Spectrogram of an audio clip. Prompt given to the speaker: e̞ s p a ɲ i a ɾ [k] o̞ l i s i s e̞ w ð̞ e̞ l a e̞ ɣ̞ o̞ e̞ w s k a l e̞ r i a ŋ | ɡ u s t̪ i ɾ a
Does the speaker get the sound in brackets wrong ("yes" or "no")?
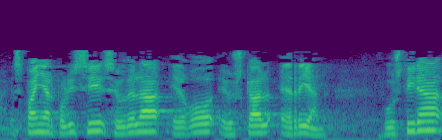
yes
